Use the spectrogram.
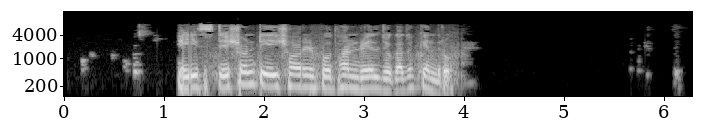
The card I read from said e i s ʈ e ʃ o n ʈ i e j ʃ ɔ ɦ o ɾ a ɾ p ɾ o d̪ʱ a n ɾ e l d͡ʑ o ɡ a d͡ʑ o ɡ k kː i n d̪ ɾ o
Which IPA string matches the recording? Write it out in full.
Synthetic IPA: e j s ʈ e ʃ o n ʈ i e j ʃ ɔ ɦ o ɾ e ɾ p ɾ o d̪ʱ a n ɾ e l d͡ʑ o ɡ a d͡ʑ o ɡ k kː e n d̪ ɾ o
